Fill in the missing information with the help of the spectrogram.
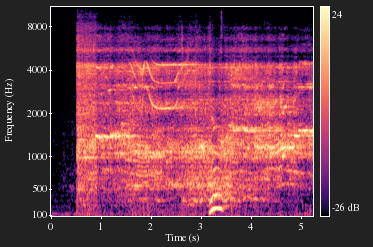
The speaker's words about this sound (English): Here's his roar, because it sounds like a rusty gate, which I love.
